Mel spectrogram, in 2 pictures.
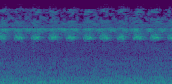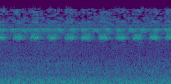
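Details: Crickets heard at night in summer, giving regular bright chirps, roughly two to three per second, unbroken across the recording, with a soft low-pitched rumble underneath.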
